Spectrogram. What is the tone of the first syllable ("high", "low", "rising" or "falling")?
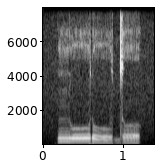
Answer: high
